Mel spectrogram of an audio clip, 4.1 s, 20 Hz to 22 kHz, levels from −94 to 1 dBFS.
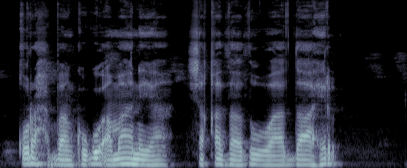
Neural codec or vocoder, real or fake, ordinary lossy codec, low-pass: none; real; none; none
